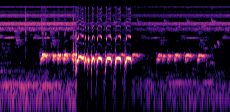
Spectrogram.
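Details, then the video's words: Zebra dove calling in the morning, a call said to spur other birds into song: runs of short, evenly spaced mid-pitched notes, with a louder, pulsed burst in the middle and a faint steady high hum throughout. "Panggilan perkutut pagi , bikin yang lain semangat bunyi"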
